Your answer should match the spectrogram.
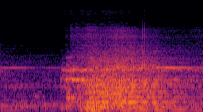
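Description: Large Tibetan ritual cymbals clashed once about half a second in, with a low drum beat under it, ringing and fading over about a second. This is the music that accompanies the masked dance.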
